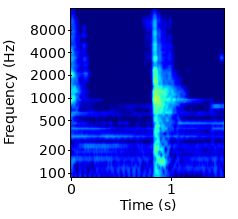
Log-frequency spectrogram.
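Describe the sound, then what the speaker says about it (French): A single sharp knife chop through vegetables on a cutting board during vegan batch cooking, close and distinct against a quiet kitchen with no talking. "j'ai du mal à couper les légumes"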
